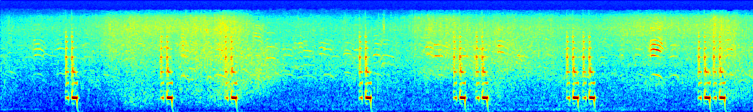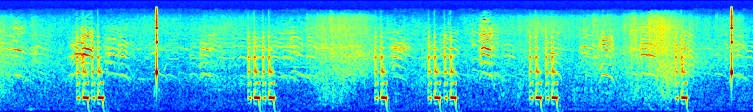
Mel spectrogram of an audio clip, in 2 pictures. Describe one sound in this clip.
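Short electronic blips sound in quick pairs.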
